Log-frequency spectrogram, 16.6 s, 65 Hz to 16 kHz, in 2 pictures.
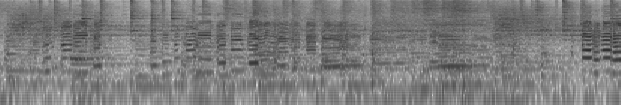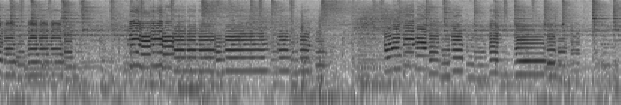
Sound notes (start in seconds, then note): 8.2 smooth cool jazz music; 9.5 audience applauds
